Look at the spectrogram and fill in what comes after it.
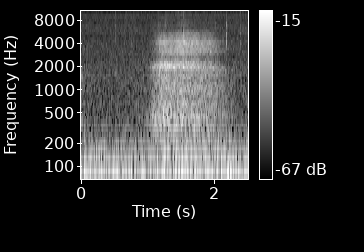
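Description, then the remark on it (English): A single slow, airy deep breath drawn by a person settling in bed, soft and hushed against near silence, with no talking. “Let's take a couple of deep breaths.”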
